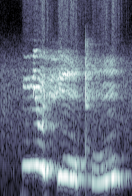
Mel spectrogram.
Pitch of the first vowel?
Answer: falling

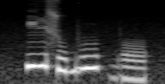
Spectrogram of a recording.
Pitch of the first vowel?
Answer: high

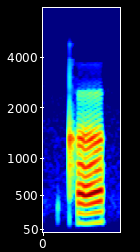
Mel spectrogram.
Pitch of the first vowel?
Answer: rising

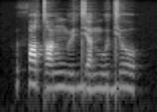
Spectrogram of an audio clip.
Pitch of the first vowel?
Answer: falling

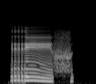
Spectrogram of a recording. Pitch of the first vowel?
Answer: falling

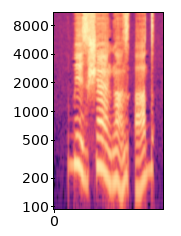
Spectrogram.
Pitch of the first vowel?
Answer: falling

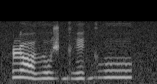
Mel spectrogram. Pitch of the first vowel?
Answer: falling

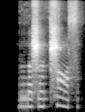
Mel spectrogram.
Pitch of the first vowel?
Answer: low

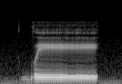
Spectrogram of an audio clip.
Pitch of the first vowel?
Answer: low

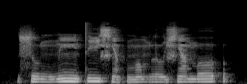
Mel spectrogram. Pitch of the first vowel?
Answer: low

